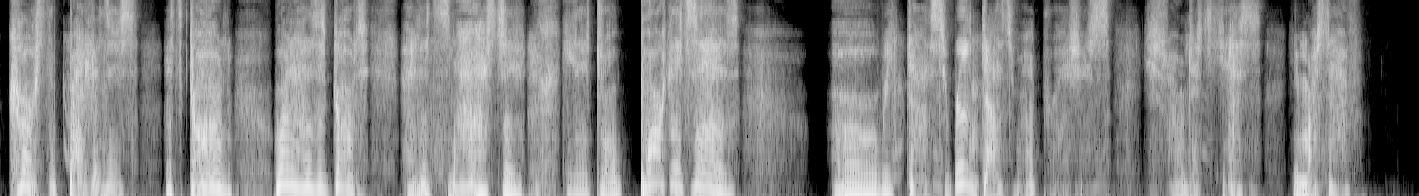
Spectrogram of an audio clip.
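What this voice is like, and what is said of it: Gollum-like creature character voice. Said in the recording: “It's not my best impersonation I can do, but I'm trying ... good voice”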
